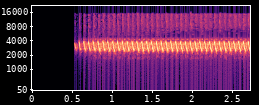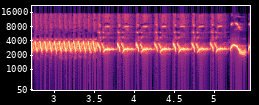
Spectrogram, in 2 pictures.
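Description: European greenfinch song: a fast, even rattling trill of about three seconds, then bright twittering notes, with no other sounds.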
